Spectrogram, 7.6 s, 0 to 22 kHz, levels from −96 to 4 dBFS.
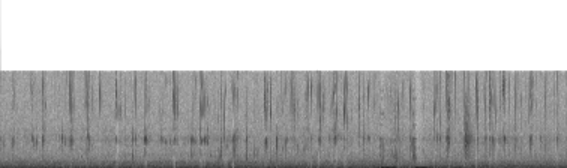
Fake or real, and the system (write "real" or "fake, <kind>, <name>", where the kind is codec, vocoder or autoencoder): real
